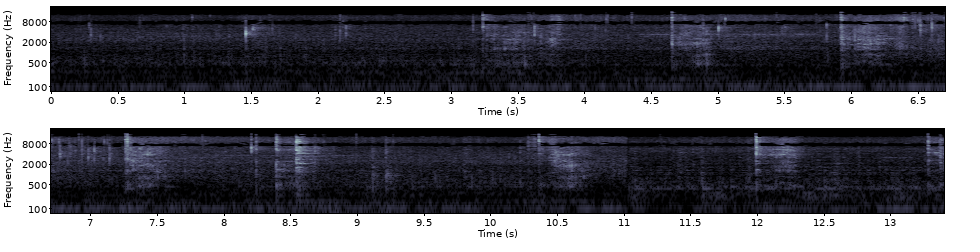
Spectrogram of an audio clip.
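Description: Kala jamun balls frying in ghee in a metal kadai with a low steady sizzle, while a metal spoon clinks and scrapes against the pan in short strokes, again and again, as the balls are turned.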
